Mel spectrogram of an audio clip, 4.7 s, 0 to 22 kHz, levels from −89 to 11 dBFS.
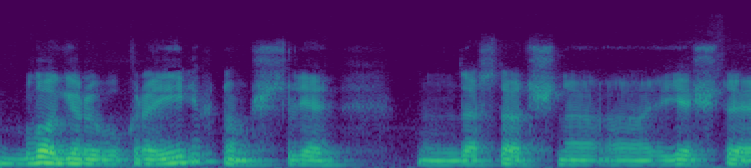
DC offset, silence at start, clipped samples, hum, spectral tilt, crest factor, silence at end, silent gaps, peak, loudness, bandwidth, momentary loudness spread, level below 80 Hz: under 0.1%; 0 s; under 0.1%; none; -7.5 dB/octave; 20 dB; 0 s; none; -4 dBFS; -25 LUFS; 8 kHz; 10 LU; -56 dBFS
